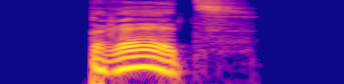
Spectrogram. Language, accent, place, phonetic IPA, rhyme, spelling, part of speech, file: German, Germany, Berlin, [bʁɛːt͡s], -ɛːt͡s, Bräts, noun, De-Bräts.ogg
- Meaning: genitive singular of Brät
